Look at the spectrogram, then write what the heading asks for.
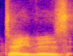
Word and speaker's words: deva: You then have devas and nature spirits. So a deva or a Yes. diva, depending on how you pronounce it.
